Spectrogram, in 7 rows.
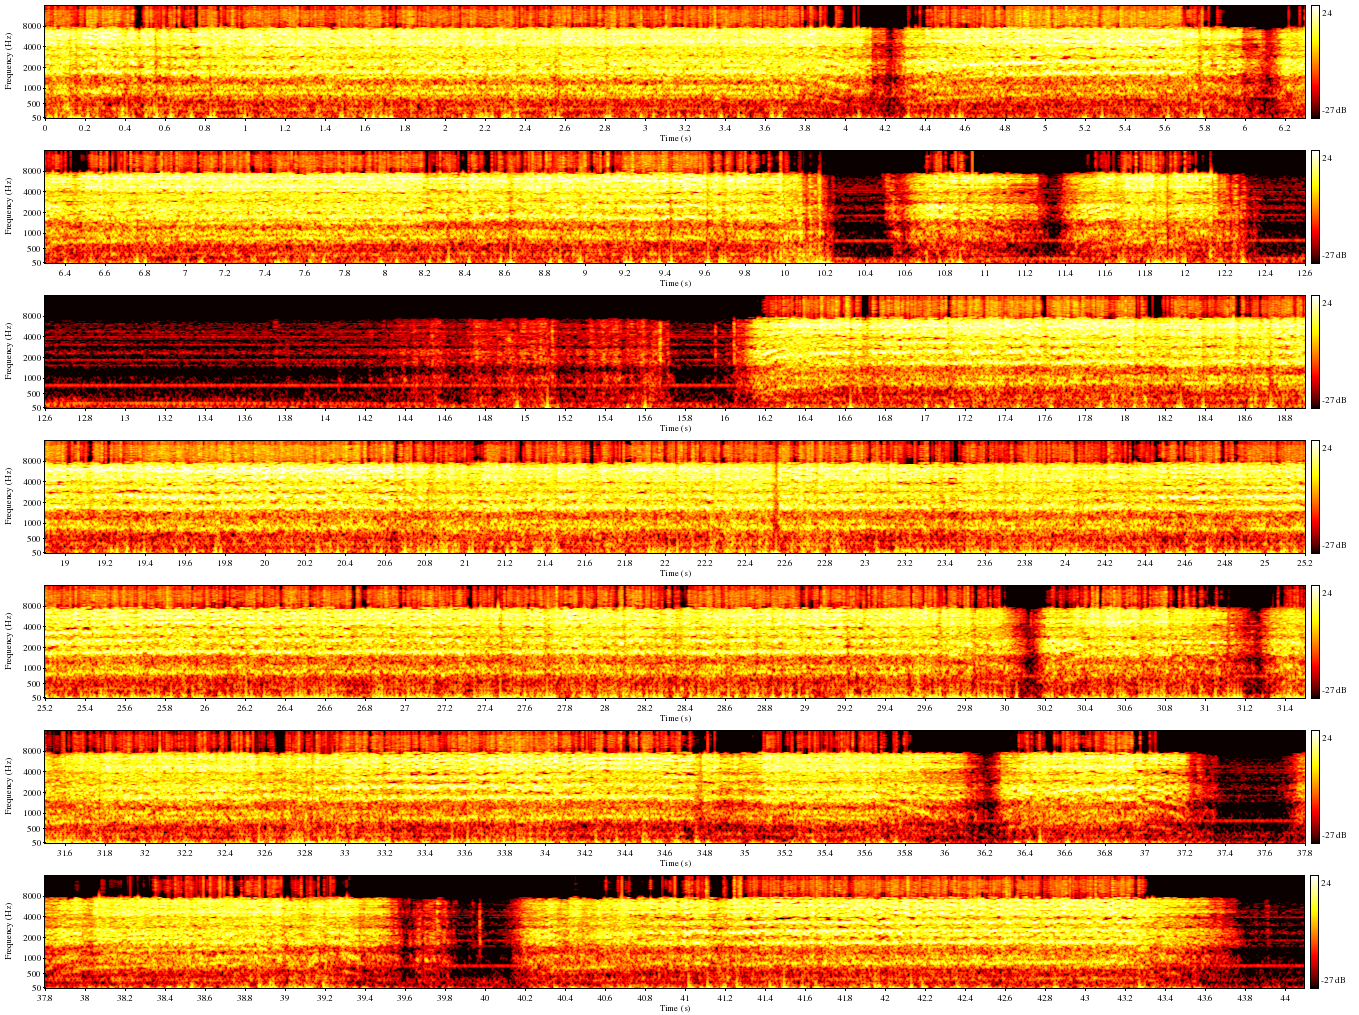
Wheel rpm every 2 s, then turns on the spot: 220, 200, 140, 170, 220, 70, 20, 10, 180, 230, 220, 230, 220, 230, 220, 120, 210, 200, 90, 140, 150, 150.
none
